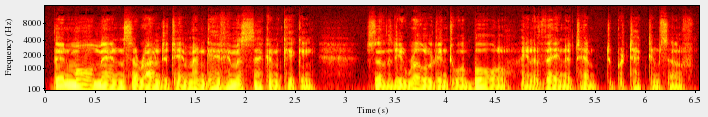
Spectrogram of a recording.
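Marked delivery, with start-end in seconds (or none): none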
